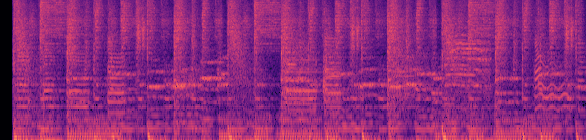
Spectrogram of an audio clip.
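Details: Organ-led music with keyboard chords and a steady beat fills the whole stretch, with no animal voices.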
